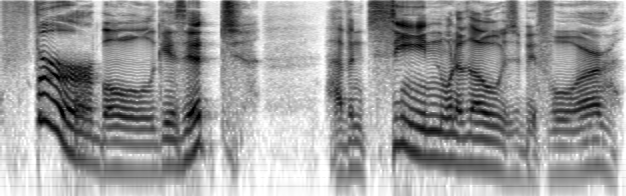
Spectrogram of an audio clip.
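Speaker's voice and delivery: a towering giant quizzing the little furbolg; curious giant. Acted. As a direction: lean in and ask it like a curious giant. Giant voice continues.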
